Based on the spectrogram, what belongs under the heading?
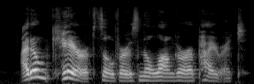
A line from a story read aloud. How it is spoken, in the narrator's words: the mustached pirate snarled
